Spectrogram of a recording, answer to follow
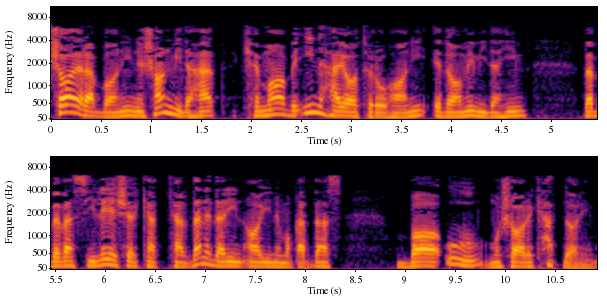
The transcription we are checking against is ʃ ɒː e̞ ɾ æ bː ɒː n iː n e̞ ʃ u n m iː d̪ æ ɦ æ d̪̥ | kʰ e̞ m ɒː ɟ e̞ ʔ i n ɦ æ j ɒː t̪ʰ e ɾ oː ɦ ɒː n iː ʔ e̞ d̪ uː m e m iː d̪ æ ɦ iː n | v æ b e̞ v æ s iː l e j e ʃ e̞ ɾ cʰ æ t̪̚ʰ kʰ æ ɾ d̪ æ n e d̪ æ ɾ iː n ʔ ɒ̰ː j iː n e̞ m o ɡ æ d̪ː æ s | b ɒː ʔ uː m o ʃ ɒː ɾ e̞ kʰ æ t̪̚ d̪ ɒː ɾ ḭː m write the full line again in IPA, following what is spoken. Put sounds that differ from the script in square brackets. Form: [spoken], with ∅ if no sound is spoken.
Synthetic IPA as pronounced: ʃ ɒː e̞ ɾ æ bː ɒː n iː n e̞ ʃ [ɒ] n m iː d̪ æ ɦ æ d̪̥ | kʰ e̞ m ɒː [b] e̞ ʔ i n ɦ æ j ɒː t̪ʰ e ɾ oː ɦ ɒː n iː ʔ e̞ d̪ [ɒː] m e m iː d̪ æ ɦ iː [m] | v æ b e̞ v æ s iː l e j e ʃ e̞ ɾ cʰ æ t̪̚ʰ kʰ æ ɾ d̪ æ n e d̪ æ ɾ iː n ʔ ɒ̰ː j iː n e̞ m o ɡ æ d̪ː æ s | b ɒː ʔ uː m o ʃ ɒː ɾ e̞ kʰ æ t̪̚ d̪ ɒː ɾ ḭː m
